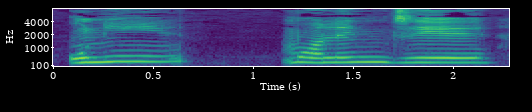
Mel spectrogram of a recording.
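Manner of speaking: ordinary delivery, nothing marked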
